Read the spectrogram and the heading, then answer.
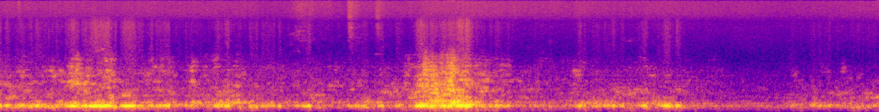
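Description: An airplane drones overhead, a low steady rumble that swells briefly halfway through, then settles back to a softer hum. No one speaks.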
